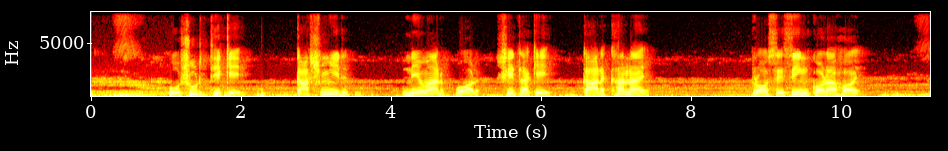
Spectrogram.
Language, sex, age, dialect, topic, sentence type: Bengali, male, <18, Standard Colloquial, agriculture, statement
